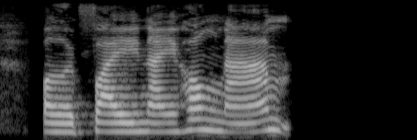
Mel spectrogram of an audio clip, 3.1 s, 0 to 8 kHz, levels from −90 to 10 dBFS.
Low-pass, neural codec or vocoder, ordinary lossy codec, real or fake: 7.2 kHz; none; none; real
